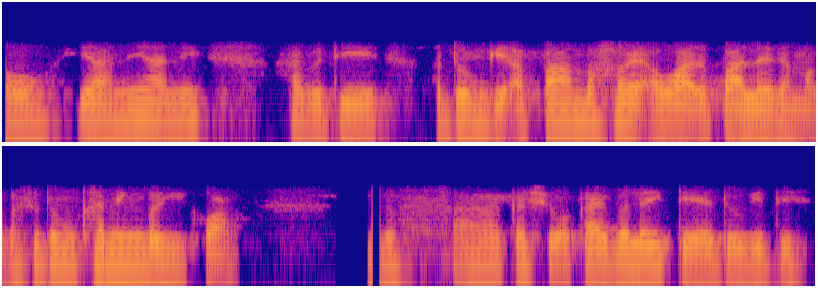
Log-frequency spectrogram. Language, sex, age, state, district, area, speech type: Manipuri, female, 30-45, Manipur, Kangpokpi, urban, conversation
